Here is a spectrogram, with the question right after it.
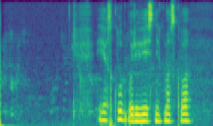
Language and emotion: Russian, sad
